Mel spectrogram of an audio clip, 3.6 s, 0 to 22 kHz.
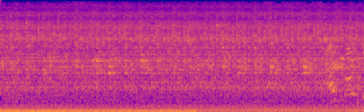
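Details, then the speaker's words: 1973 Dodge 318 V8 that ran again after 10+ years, after changing old oil and filter for low oil pressure: low, even burble at about 700-750 rpm idle, steady beat, no knocks or ticks; normal idle. "there you go that's better huh that was really good doesn't it sound good"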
